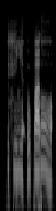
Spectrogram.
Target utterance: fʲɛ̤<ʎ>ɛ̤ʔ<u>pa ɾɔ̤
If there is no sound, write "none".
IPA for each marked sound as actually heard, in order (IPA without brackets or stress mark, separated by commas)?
ʎ, u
